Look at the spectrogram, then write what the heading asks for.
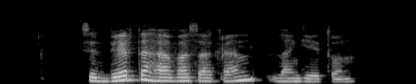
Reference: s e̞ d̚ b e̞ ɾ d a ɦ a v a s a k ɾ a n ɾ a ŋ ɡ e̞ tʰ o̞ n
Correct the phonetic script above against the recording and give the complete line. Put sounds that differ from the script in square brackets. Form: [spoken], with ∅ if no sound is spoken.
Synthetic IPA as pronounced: s e̞ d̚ b e̞ ɾ [t] a ɦ a v a s a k ɾ a n [l] a ŋ ɡ e̞ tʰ o̞ n

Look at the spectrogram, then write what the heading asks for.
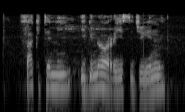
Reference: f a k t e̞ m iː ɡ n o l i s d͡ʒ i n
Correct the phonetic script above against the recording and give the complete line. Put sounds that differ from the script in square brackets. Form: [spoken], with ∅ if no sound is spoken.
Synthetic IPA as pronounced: f a k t e̞ m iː ɡ n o [ɾ] i s d͡ʒ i n

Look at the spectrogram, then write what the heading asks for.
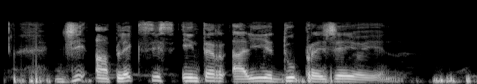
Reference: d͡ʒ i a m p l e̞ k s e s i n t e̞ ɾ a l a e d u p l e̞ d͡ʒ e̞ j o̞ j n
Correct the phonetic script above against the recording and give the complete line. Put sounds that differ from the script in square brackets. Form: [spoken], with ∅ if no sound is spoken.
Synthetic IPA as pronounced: d͡ʒ i a m p l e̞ k s [i] s i n t e̞ ɾ a l [i] e d u p [ɾ] e̞ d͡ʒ e̞ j o̞ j n

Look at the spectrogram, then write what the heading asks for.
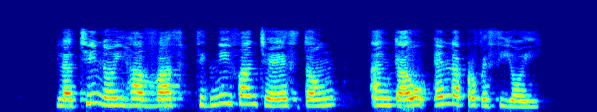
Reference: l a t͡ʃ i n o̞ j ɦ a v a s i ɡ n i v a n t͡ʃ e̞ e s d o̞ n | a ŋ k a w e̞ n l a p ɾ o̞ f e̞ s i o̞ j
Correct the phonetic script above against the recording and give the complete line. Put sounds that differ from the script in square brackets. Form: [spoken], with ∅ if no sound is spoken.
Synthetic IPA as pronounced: l a t͡ʃ i n o̞ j ɦ a v a [sː] i ɡ n i [f] a n t͡ʃ e̞ e s [t] o̞ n | a ŋ k a w e̞ n l a p ɾ o̞ f e̞ s i o̞ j

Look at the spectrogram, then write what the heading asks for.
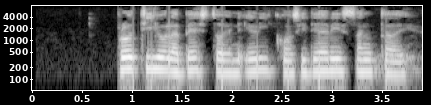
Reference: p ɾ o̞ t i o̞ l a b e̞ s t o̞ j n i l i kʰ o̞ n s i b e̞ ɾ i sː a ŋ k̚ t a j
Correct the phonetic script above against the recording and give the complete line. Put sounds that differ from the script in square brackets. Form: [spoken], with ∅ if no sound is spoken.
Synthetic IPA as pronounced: p ɾ o̞ t i o̞ l a b e̞ s t o̞ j n i l i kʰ o̞ n s i [d] e̞ ɾ i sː a ŋ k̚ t a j

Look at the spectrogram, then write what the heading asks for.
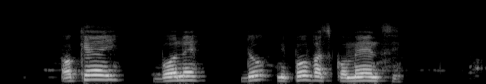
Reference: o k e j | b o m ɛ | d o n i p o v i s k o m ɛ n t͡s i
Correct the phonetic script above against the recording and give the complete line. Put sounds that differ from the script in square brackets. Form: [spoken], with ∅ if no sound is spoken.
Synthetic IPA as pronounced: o k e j | b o [n] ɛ | d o [m] i p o v [a] s k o m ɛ n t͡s i

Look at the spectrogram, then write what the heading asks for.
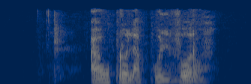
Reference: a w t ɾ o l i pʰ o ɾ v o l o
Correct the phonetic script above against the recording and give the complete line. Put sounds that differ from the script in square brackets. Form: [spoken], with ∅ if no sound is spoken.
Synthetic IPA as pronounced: a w [p] ɾ o l [a] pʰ o [l] v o [ɾ] o

